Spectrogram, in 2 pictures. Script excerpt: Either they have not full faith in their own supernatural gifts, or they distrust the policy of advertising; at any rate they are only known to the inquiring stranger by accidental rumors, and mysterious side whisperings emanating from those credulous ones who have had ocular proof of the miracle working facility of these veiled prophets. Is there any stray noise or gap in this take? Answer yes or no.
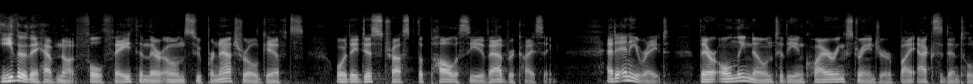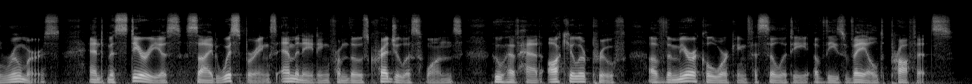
no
